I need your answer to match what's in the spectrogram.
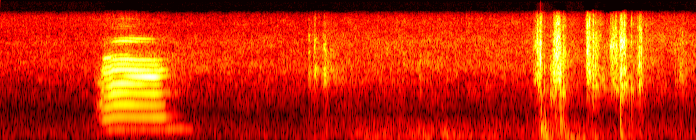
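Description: Wind blowing outdoors, a low rumbling noise with a few rough, buffeting gusts near the end; a brief vocal exclamation sounds early on.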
